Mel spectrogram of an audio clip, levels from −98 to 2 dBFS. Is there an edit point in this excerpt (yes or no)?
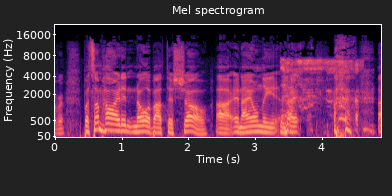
yes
